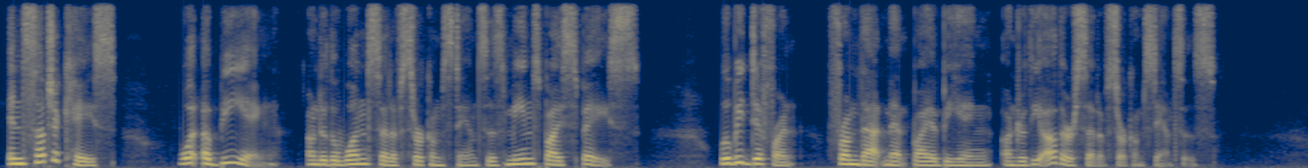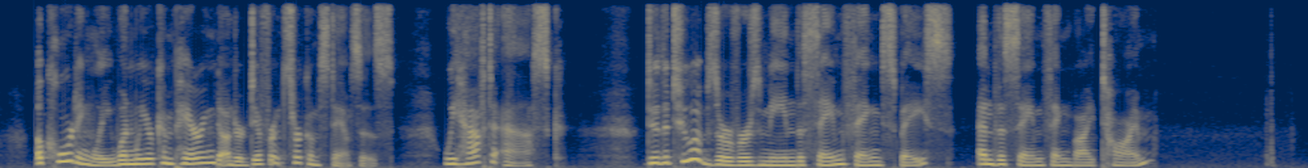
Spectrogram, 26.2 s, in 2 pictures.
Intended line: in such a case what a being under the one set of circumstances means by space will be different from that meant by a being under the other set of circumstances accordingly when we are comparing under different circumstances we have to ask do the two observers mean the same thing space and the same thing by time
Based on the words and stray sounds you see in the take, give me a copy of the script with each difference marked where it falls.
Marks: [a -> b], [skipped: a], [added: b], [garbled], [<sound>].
in such a case what a being under the one set of circumstances means by space will be different from that meant by a being under the other set of circumstances accordingly when we are comparing under different circumstances we have to ask do the two observers mean the same thing space and the same thing by time [sigh]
